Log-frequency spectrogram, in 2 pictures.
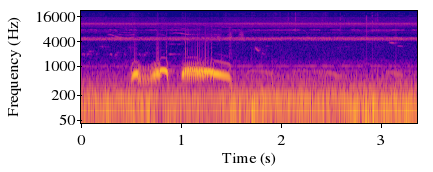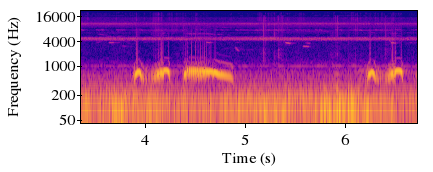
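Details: Spotted dove cooing for luring birds: repeated phrases of two short hoots and a long falling coo, about three seconds apart. A heavy low rumble and a faint constant high tone sit underneath.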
